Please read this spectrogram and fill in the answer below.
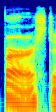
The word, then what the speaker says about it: Phyrst: And there was this bar on campus, the First. It's spelled PHYRST. – We had one of those.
